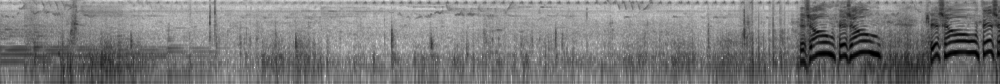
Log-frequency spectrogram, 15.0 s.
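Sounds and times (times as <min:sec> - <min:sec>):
short chirps: 0:00.0 - 0:02.3.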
